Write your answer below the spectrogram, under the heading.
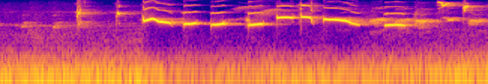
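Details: Lively orange-headed thrush song used to get other birds to answer: a rambling stream of clear whistles, some sliding down, some wavering, strung together in short bursts with brief gaps, ending on higher thin notes.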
